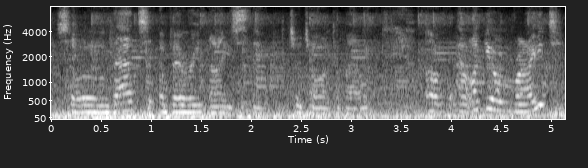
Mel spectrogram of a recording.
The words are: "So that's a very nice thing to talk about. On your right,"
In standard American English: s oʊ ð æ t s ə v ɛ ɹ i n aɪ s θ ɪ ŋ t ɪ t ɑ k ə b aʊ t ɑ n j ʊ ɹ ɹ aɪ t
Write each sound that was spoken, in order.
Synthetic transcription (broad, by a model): s oʊ ð æ t s ə v ɛ ɹ i n aɪ s θ ɪ ŋ t ɪ t ɑ k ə b aʊ t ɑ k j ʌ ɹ ɹ aɪ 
